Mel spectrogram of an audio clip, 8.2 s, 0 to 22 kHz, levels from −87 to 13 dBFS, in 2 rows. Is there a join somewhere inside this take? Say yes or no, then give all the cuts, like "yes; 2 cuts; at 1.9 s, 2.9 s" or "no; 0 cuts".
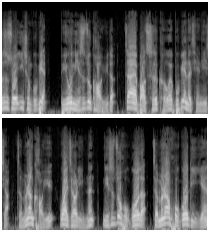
yes; 4 cuts; at 2.3 s, 4.3 s, 6.0 s, 7.1 s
